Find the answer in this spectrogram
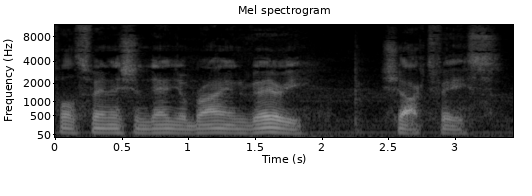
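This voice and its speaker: A man's voice: low-pitched, level tone, a little slow, a little hiss or hum. A man co-hosting a podcast in casual chat, laid-back but emphatic, acting out moments he watched. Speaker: podcast co-host.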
